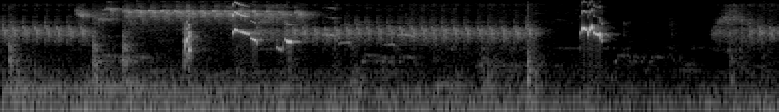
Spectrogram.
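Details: Challenging song of an Oriental magpie-robin provoking a rival to fight: sustained harsh buzzing rattles with high thin overtones, broken by quick whistled flourishes and one loud piercing note near the end.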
